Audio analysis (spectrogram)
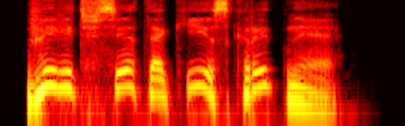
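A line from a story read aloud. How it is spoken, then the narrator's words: Merry, slightly silly laugh. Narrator (Russian): рассмеялась, весело и слегка дурашливо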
